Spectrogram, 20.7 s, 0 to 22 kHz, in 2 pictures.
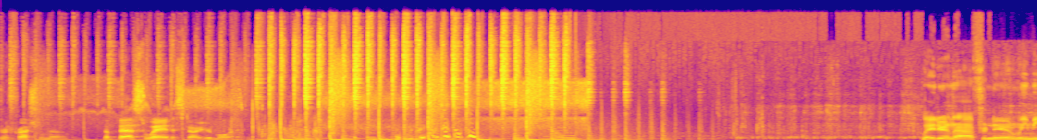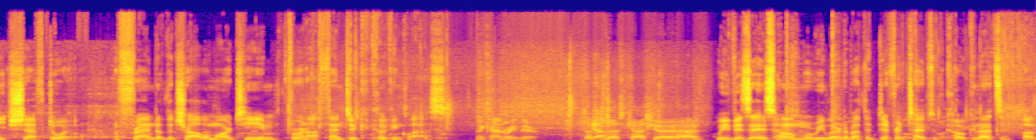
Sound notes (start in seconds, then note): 11.3 camera lens squeaks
